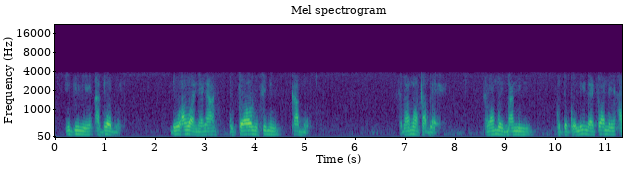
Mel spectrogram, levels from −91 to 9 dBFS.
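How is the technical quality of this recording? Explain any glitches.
The technical quality is poor, degraded by one fault across the whole speech clip. Tandem speech coding runs throughout: the audio passed through four low-rate speech codecs in a row, the last sounding like AMR-NB, each re-encoding the previous one's damage. The speech is rough, muffled and warbly. A spectrogram shows nothing above 3.5 kHz and smeared, blotchy harmonics.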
